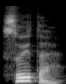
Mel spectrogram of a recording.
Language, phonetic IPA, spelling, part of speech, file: Russian, [sʊ(j)ɪˈta], суета, noun, Ru-суета.ogg
- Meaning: 1. bustle, fuss, razzle-dazzle 2. vanity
